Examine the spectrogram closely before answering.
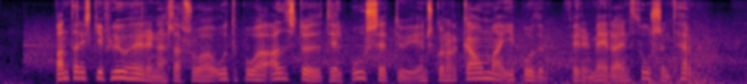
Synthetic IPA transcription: pant̪aɾiscɪflʏːɣhaːjɾɪnɛht̪laɾ̥sɔaðuːt̪puːaʔaðst̪œɥðt̪ʰɪlpuːsɛt̪ʏiejnskɔːnaɾkaːwmaipuːðʏmfɪɾɪɾmeːjɾaɛnθuːsʏnt̪hɛɾmɛ̰m

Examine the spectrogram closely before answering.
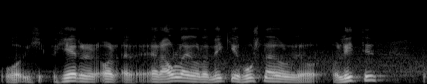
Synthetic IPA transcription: ɔ̰ɣçɛːɾɛɾɔ̰ɛ̰ɾaːwlaːjɔɾðɪmɪːcɪðɦuːsnajɔɾðɪ̰ɔ̰ɔliːt̪ɪð

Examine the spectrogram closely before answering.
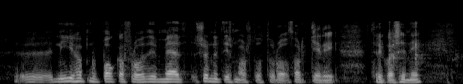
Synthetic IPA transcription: niːjhœpnʏpoːwkafloːwðɪmɛðsʏnːʏnt̪ismaːwst̪ɔht̪ʏɾɔɣθɔɾcɛɾɪt̪ʰɾɪːkvasɪnːɪ

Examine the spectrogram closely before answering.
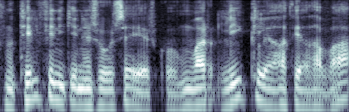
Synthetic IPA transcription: unat̪ʰɪlfɪnĩɲcɪnɛnsɔɣɪseːjɪskɔhunvaɾliːklɛɣaθiaðθha̰va̰

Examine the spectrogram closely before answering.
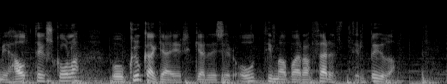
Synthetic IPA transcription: miɦaːwt̪ʰexskowla | ɔɣkʰlʏkːacaːjɪɾ̥cɛɾðɪsjɛɾoːwt̪ʰiːmapaːɾafɛɾðt̪ʰɪlpɪɣða̰

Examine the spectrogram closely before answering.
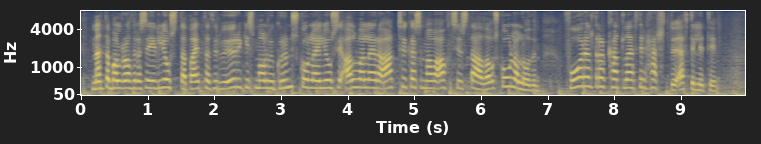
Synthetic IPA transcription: mɛn̥t̪amaːwlɾawθeɾaseːjɪɾljowst̪apaːjt̪aθʏɾvɪðœːɾɪcɪsmawlvɪðkɾʏnskoːwlailjoːwsɪʔalvajlɛɣɾaaːt̪ʰvɪhkasɛmhavaawht̪sjɛɾ̥st̪aːðaɔɣskoːwlaloːwðʏm | fɔːɾɛlt̪ɾaɾ̥kʰat̪laɛft̪ɪɾ̥ɦɛr̥t̪ʏɛft̪ɪɾlɪːt̪ɪ

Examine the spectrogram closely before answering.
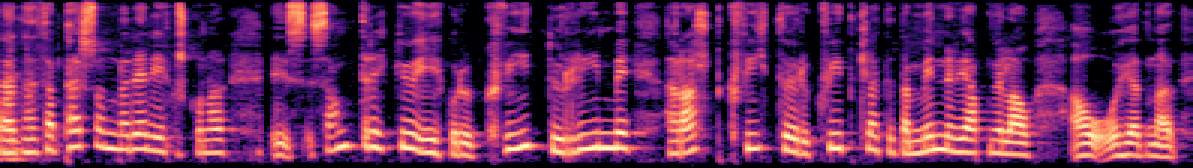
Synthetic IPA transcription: θaaθaðpʰɛr̥sɔnɪnaɾɛɾiɛjŋkvḁskɔːnaɾsamt̪ɾɪhcʏiɛhkʏɾʏkʰviːt̪ʏriːmɪaðɾal̥t̪kʰviht̪θœðʏɾʏkʰv̥iːt̪kʰlajt̪ɛht̪amɪnːɪɾjapnɪlawa̰wɦjɛt̪na

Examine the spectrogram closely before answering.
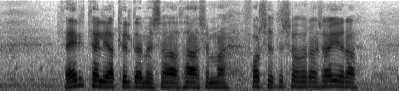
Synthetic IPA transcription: θejɾt̪ʰɛljat̪ʰɪlt̪ajmɪsaðθaðsɛmafɔr̥sɛt̪ɪɾ̥sawθɛɾːasaːjɪɾað

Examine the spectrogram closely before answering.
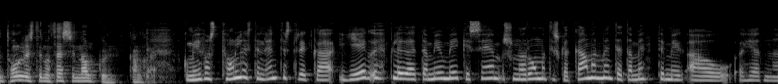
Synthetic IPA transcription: ʏt̪ʰownlɪst̪ɪnawθɛsːɪnawlkʏ̰nkʰaŋkakɔmjɛfanst̪ʰːownlɪst̪ɪnʏnt̪ʏ̥st̪ɾekajɛɣʏhplɪvðɪðɛt̪ːamjœːɣmɪːcɪð̥sɛmswɔːnaɾoːwmat̪ʰiskakaːmanmɪnt̪hɛt̪amɪn̥t̪ɪmɪɣawçjɛt̪na

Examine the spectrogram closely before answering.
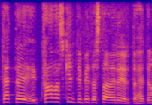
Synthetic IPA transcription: θɛht̪akʰvaːðascɪnt̪ɪpiːt̪ast̪aːðɪɾɛɾɪt̪aθɛt̪ːɛɾ

